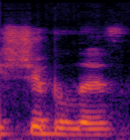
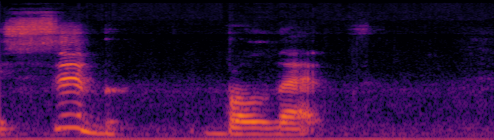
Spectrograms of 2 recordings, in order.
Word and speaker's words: Shibboleth: If he was from Ephraim, he would say Shibboleth because he would say Sibboleth because people from Ephraim cannot pronounce the word correctly.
